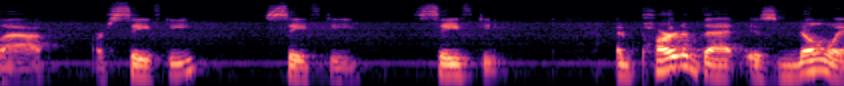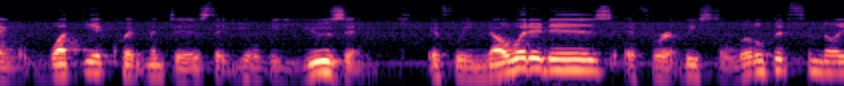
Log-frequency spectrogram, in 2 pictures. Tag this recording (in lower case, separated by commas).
speech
